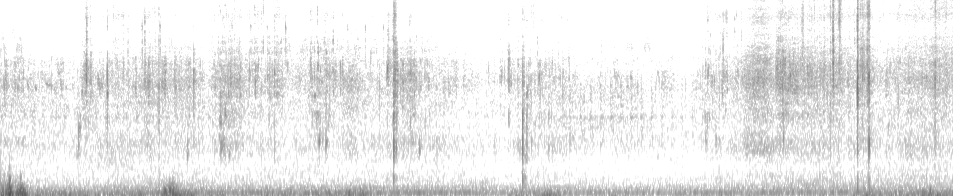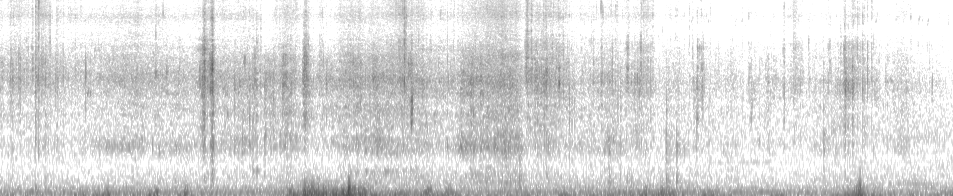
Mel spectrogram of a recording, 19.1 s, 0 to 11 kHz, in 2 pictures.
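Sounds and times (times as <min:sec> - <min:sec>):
hand squelching in mud: 0:00.8 - 0:05.6, 0:07.0 - 0:19.0
small crackles: 0:07.1 - 0:19.0.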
